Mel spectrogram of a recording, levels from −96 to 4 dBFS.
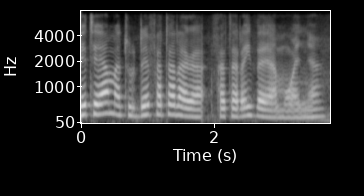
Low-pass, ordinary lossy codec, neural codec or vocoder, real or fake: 7.2 kHz; none; codec, 16 kHz, 6 kbps, DAC; fake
